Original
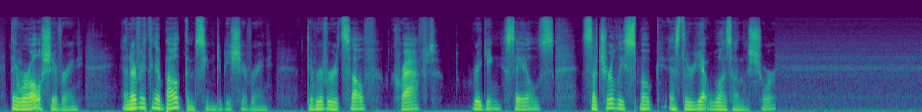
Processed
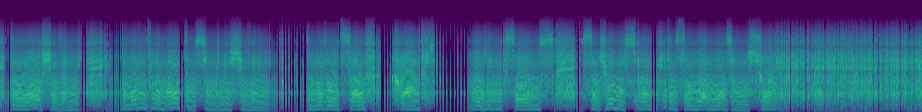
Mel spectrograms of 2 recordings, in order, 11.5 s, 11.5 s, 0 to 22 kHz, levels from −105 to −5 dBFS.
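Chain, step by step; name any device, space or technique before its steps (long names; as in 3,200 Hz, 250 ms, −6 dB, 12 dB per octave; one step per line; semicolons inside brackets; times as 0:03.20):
home computer beeper (sign of each sample alone; loudspeaker in its box 630–4,500 Hz, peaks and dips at 690 Hz +7 dB, 1,100 Hz +3 dB, 1,600 Hz −8 dB, 2,300 Hz +4 dB, 3,800 Hz −10 dB)
level −5 dB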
